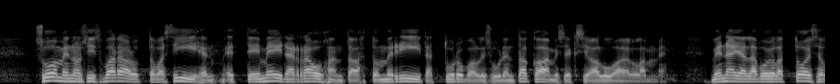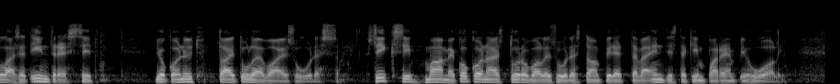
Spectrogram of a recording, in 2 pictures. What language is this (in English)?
Finnish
